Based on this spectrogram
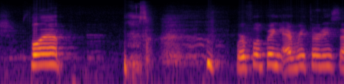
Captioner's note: giggling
